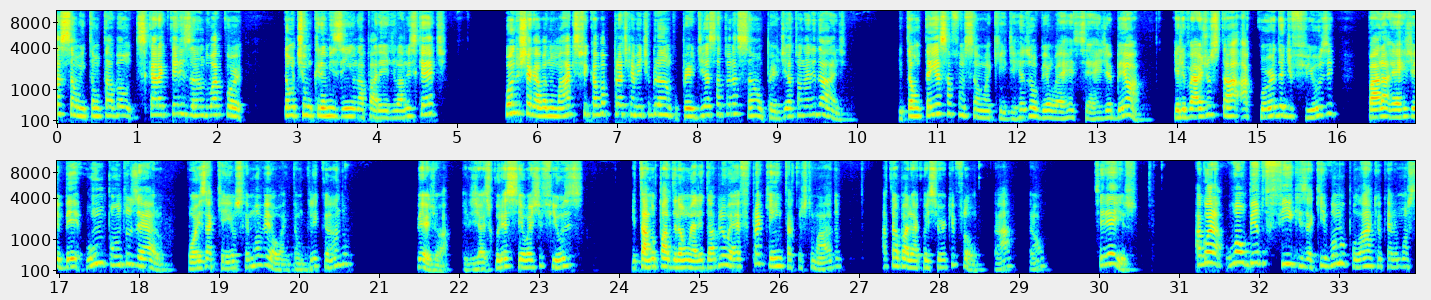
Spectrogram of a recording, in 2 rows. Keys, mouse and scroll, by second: 14.3 click, 20.3 click, 22.8-23.3 scroll up 2, 23.8 scroll down 2, 24.4 click, 24.9 scroll down 2, 28.2 click, 30.6 click.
